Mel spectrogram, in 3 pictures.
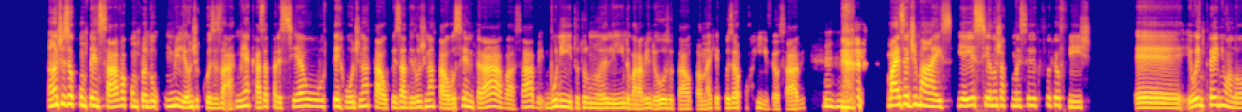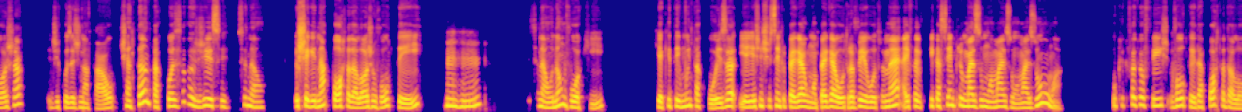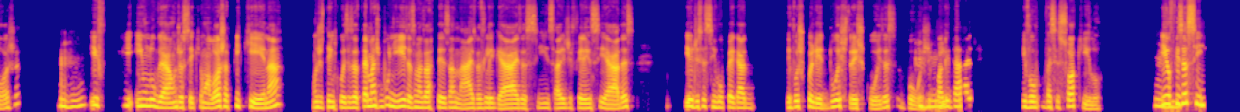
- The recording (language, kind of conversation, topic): Portuguese, advice, Gastar impulsivamente para lidar com emoções negativas
- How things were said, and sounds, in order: other background noise; chuckle; tapping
